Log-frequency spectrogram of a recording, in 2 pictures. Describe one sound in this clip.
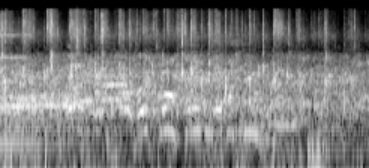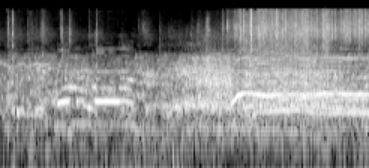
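A large stadium crowd chatters and shouts all around, in a wide open space.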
